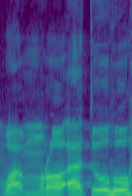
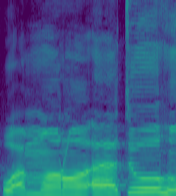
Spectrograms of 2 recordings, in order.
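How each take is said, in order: First: The final vowel is short. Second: The final vowel is held for two counts. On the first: "Kalau sembilan berarti dia nggak panjang" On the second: "Tapi kalau enam, dua harokat"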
